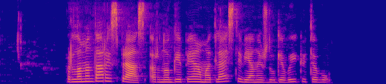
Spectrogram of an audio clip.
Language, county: Lithuanian, Klaipėda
